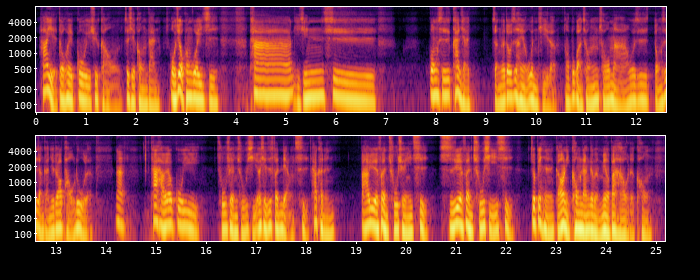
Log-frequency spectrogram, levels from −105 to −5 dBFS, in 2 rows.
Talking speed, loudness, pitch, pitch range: 255 characters per minute, -20 LUFS, 120 Hz, 110-135 Hz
